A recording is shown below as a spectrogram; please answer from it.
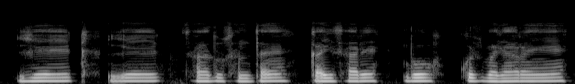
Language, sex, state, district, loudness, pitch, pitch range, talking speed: Hindi, male, Uttar Pradesh, Etah, -21 LUFS, 155 Hz, 150-155 Hz, 145 wpm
